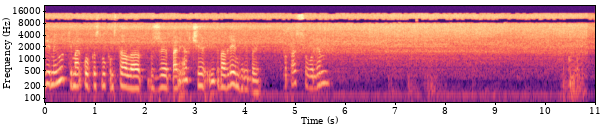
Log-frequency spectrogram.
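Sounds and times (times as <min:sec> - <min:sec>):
vegetables sizzling in a frying pan: 0:00.0 - 0:11.0.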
